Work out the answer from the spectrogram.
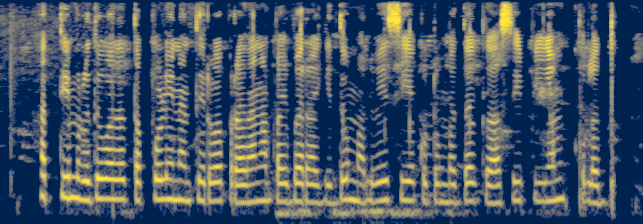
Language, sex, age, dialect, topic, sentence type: Kannada, female, 18-24, Central, agriculture, statement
